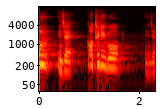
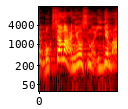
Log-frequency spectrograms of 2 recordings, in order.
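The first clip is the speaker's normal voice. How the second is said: "목사만 아니었으면" shouted louder, 목사만 rising; rising anger; 5 semitones higher, 8 dB louder than usual. Retold or imitated. Pastor voicing his inner rage at the landlord, shouted. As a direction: let the rage burst out on 목사만. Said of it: "이게 막 올라오는 거예요".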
